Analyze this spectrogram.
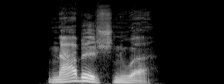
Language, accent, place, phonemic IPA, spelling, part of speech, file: German, Germany, Berlin, /ˈnaːbəlˌʃnuːɐ̯/, Nabelschnur, noun, De-Nabelschnur.ogg
- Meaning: umbilical cord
